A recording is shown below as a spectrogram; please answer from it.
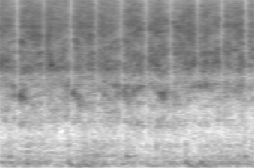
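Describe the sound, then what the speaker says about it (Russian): A knife blade being polished on a sharpening system, steady rhythmic rubbing strokes, about ten even back-and-forth passes, close and fairly loud with no talk. "ставим нашу заточную системку и вот так вот уже, грубо говоря, полируем наш нож"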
